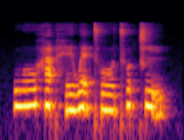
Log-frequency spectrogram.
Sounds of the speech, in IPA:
wo˦ hä˦ʔhe˨wɛ̰˦˨tʰo˨ʊ̯ tʰʊ˦ʔt͡ɕĩ˦˨

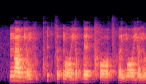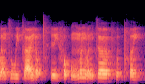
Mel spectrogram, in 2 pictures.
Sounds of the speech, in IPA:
n̪aː˥wjɐ˨˧mfɪ˨˥k̚ pʰɪ˥k̚t͡sɐ˨˥t̚n̪ɔː˨ jɐ˨˥p̚lɛː˧k̚ t̪ʰɔː˨ t͡sʰɐ˨jn̪ɔː˧jɐ˨˧n lɐ˥mt͡suː˥jt͡saː˨˥j ɐ˧p̚ t͡sʰe˨jfɐ˥p̚ʊ˧ŋ n̪ɐ˥nlɐ˨˩ŋt͡sœː˥ pʰɵ˥t̚t̪ʰɐ˥j

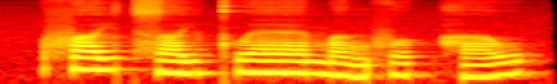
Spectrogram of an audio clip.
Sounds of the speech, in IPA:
fɐ˥j t͡sɐ˧jkʷʰɛː˧ mɐ˨˩ŋfʊ˨˥k̚hɐ˨˥w

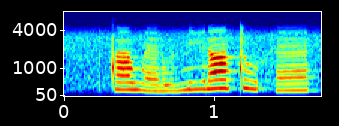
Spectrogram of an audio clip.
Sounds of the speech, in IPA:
tã˧wɛ̃˨ɾu˨ ni˧ɾã˦ tu˦˨hɛ̃˧

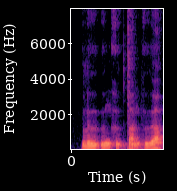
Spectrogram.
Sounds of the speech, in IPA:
lɯː˥˩ʔɯ˧ŋhɯ˨˩k̚ ta˨˩ŋpʰɯ˦˥a̯

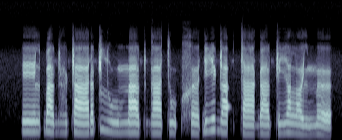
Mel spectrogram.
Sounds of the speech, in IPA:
el ɓaɖʱəʈaɾaʈ ʎu maʈɡa tuʔxœɗiɖaʔ taɠa ʈilˠœlʲ mœ

